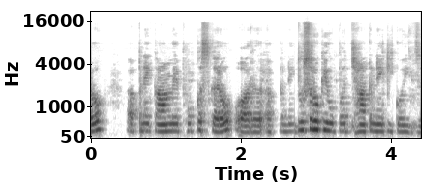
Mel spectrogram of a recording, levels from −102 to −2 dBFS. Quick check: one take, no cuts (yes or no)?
yes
